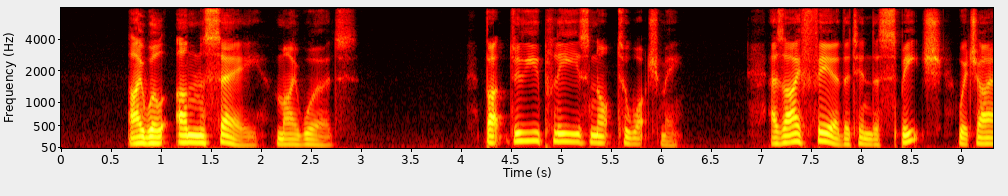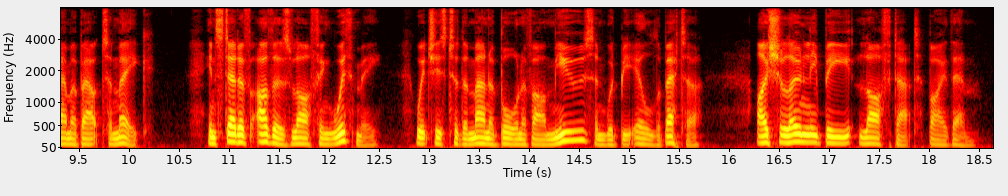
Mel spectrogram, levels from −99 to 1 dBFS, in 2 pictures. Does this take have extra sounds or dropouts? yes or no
no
